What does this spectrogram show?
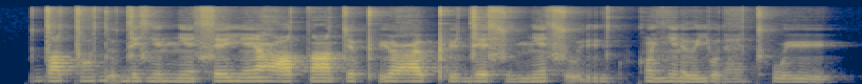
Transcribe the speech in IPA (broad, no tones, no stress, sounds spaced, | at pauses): d u tˤ ṳ d ṵ d e zʲ õ nʲ ẽ s e j ẽ ʕ o tˤ ẽ t ø pʼ y ʕ ɯ pʼ y d e s ṳ nʲ ẽ s ṵ rʲ ṳ t k õ zʲ ẽ ɾ ɯ j u ɾ æ̤ tʰ w y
